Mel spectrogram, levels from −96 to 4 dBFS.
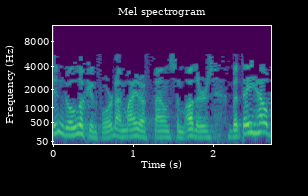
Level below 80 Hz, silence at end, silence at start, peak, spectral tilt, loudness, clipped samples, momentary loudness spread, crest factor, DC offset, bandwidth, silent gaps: -66 dBFS; 0 s; 0 s; -8 dBFS; -8 dB/octave; -25 LUFS; under 0.1%; 7 LU; 18 dB; under 0.1%; 6 kHz; none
